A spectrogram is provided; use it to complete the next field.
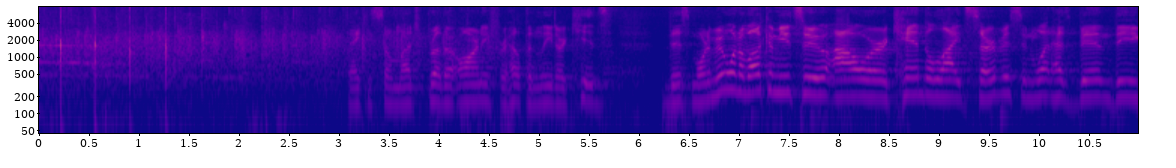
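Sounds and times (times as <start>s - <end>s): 
audience applause: 0.0s - 4.6s
speech: 3.1s - 10.9s.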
